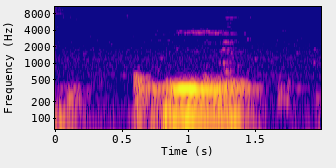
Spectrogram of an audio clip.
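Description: A man's voice making a drawn-out, wordless filler sound at a low, steady pitch, about a second long, starting about half a second in.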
